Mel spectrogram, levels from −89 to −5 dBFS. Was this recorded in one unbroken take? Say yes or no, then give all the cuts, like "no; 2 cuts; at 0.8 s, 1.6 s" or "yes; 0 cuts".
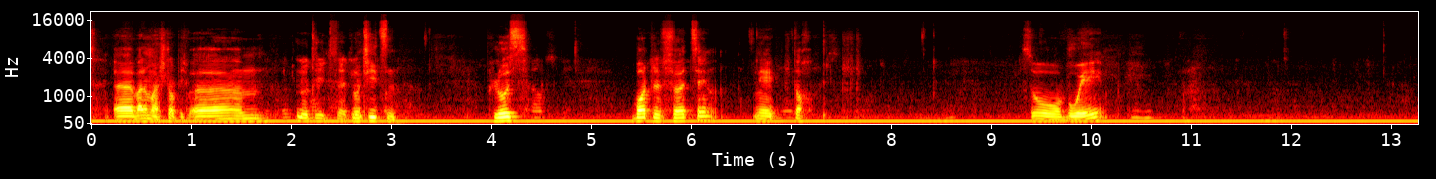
no; 2 cuts; at 1.0 s, 9.7 s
